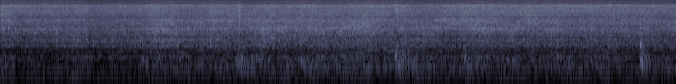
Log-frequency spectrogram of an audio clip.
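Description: Fish fry in oil with dried red chillies, a loud, dense, continuous sizzle and hiss, close up, with a few faint knocks underneath.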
